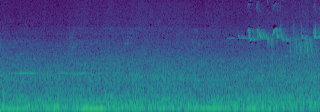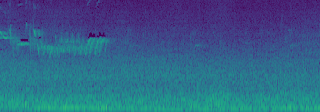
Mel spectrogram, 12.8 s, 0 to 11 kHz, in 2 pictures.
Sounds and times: Birds can be heard chirping 0:03.8 - 0:09.1

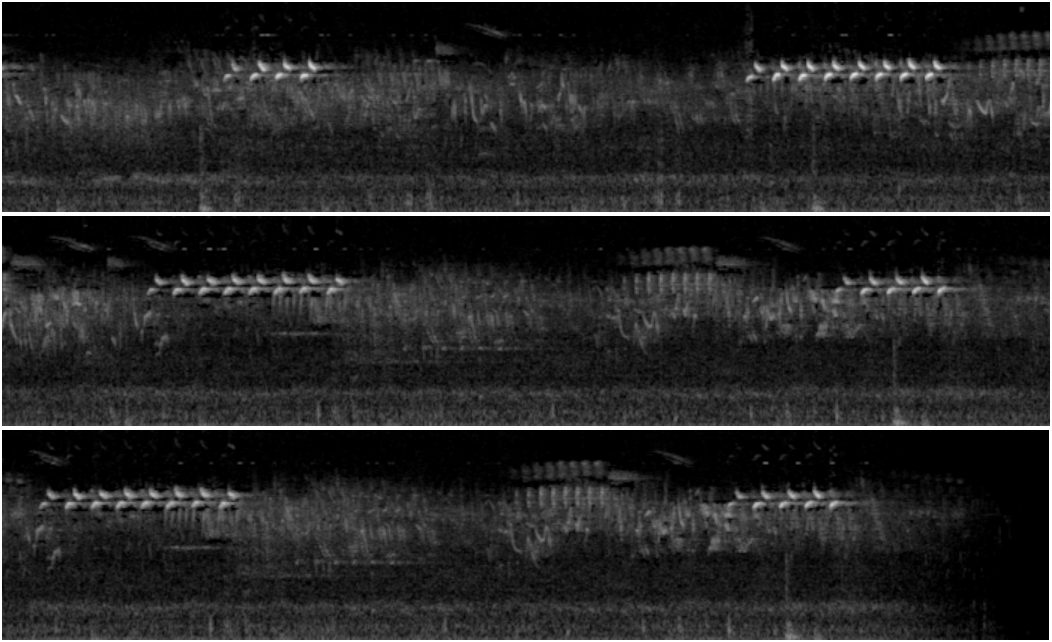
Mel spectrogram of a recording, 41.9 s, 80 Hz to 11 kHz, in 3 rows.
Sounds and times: other birds in the bg 0:00.0 - 0:41.7

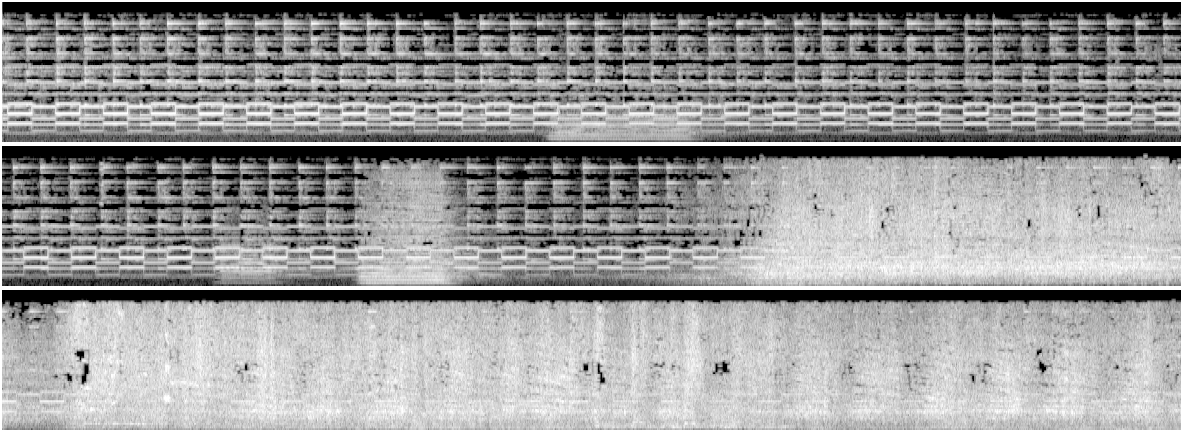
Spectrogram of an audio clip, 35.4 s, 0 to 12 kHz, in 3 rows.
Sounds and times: crossing alarm 0:00.0 - 0:35.3
train 0:00.0 - 0:35.3
train horns 0:05.4 - 0:07.3
train horns 0:13.9 - 0:14.7
train horns 0:15.3 - 0:16.9
train horns 0:21.2 - 0:22.0

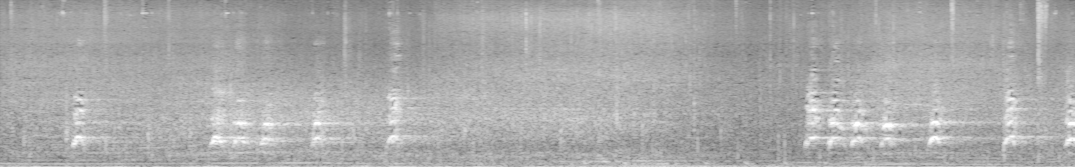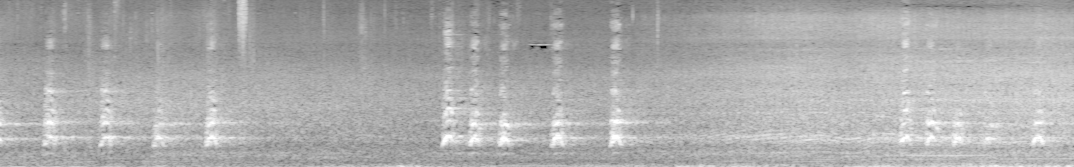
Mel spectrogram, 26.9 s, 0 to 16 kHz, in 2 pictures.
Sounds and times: steps 0:00.0 - 0:19.2
passing by cars 0:00.0 - 0:26.8
barking dog 0:00.8 - 0:01.6
barking dog 0:02.6 - 0:05.4
barking dog 0:10.0 - 0:16.6
barking dog 0:19.0 - 0:21.6
barking dog 0:24.6 - 0:26.8

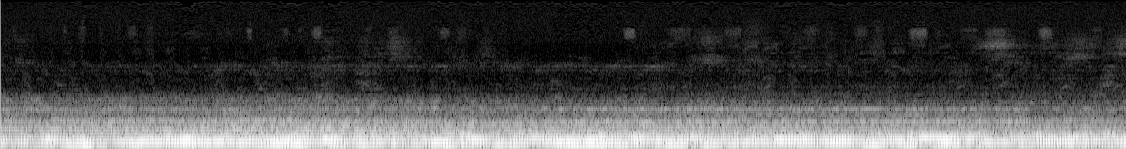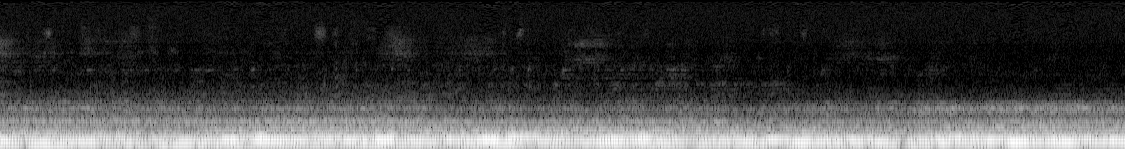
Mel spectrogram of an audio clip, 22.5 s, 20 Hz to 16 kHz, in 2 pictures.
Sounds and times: low, watery tones 0:00.0 - 0:22.5

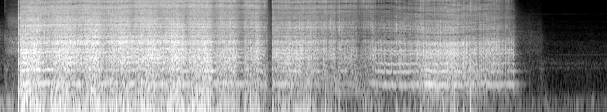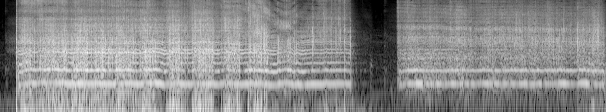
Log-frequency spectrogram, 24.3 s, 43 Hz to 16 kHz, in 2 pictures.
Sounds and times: aluminium welder recorded in action 0:00.0 - 0:10.4
aluminium welder recorded in action 0:12.4 - 0:19.4
aluminium welder recorded in action 0:20.1 - 0:24.2

